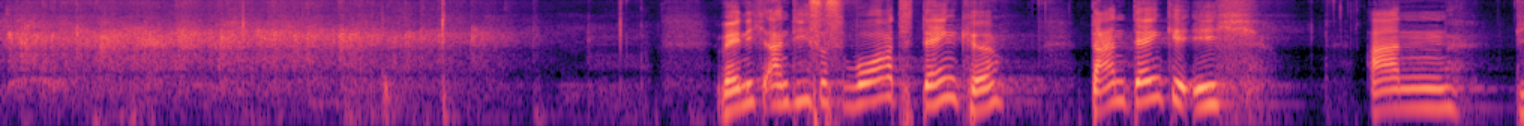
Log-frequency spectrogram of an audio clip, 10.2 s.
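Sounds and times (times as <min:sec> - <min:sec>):
audience applause: 0:00.0 - 0:03.6
speech: 0:04.8 - 0:08.4, 0:09.2 - 0:10.1.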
